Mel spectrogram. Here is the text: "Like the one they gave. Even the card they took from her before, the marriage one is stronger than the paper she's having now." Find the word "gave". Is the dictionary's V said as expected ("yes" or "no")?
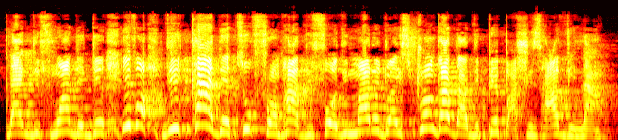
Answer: no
